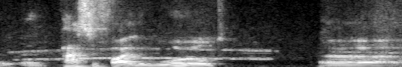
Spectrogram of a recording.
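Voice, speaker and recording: With a Portuguese accent, a man speaks at a medium pitch in a monotone, flat intonation. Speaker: election analyst. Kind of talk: panel discussion. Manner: halting, many fillers.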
